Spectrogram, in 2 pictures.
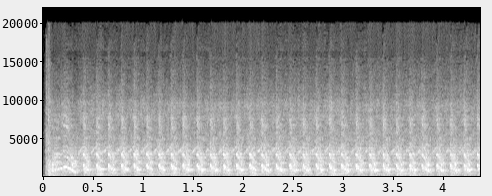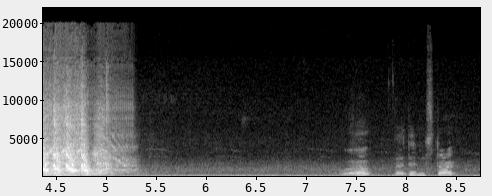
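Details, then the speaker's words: Cummins VP44 engine swap, 199k miles, rewired after a no-start, fuel pump powered: fast, even cranking near four beats a second for about five seconds, no firing. No puffing; owner suspects the injectors need bleeding. "so here it goes I don't know if you can hear the fuel pump running"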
